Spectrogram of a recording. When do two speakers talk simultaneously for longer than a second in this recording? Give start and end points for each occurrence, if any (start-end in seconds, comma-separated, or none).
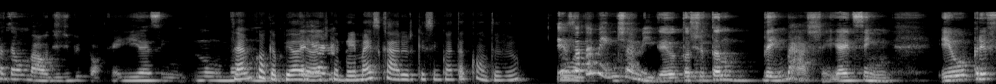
none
